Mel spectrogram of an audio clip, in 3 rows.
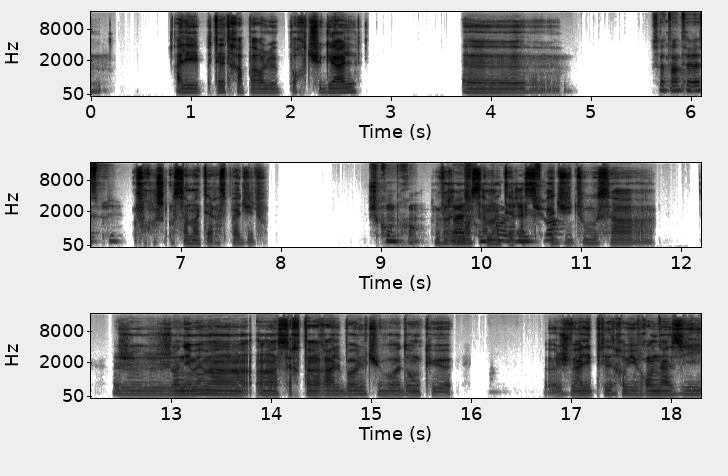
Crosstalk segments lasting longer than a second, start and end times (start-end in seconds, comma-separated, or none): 9.5-10.9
